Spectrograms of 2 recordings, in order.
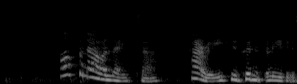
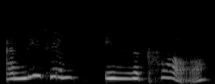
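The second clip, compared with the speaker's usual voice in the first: slow, higher aunt voice; slowly; 8 semitones higher, 4 dB louder, slower than usual. A narrator's reading. Aunt finishing her plan, slow and higher. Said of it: "said Aunt Petunia slowly".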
